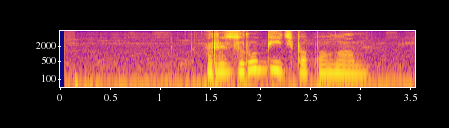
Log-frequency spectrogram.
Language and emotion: Russian, neutral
